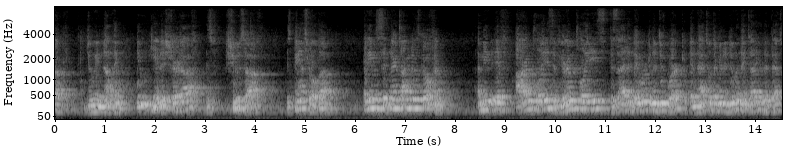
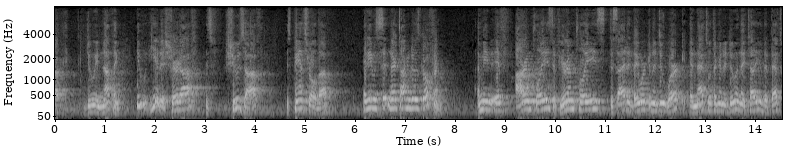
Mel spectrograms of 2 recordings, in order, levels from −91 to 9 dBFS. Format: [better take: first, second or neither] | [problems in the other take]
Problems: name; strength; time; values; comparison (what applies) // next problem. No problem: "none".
second | room echo; dies away in 1.3 s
